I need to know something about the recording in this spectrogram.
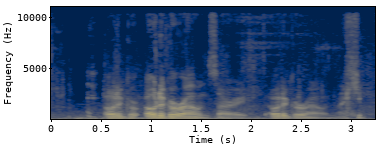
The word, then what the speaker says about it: Odogaron: No, Evil Dog is Ebony Adogarin. Odogarone, sorry.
